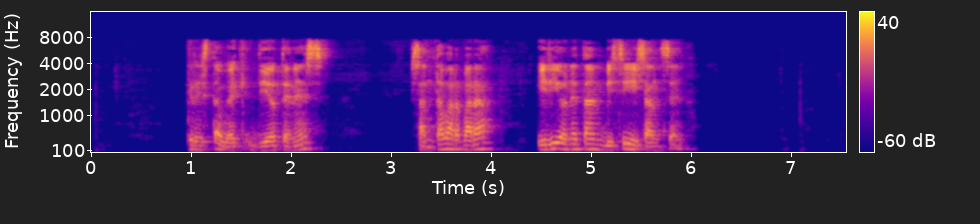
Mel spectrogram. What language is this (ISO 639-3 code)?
eus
